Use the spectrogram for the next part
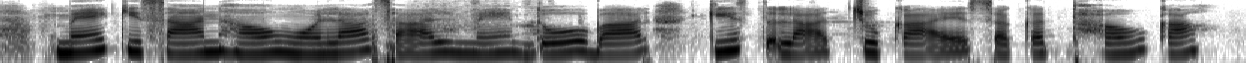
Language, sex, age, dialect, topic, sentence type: Chhattisgarhi, female, 18-24, Northern/Bhandar, banking, question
